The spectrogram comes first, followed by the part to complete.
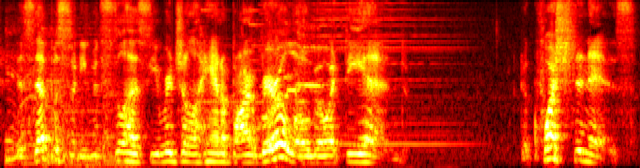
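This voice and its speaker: A man's voice: medium pitch, animated, normal speed, creaky, fairly bright tone, far from the mic. A man hosting a cartoon history video, earnestly explaining in scripted narration.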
